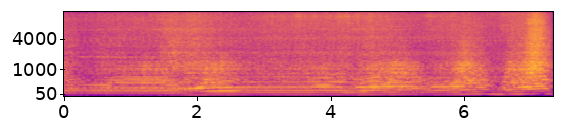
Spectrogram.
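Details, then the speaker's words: Budget rat rod truck after radiator leak repair, warm engine started with a little throttle and no choke: steady, somewhat noisy idle with smooth even revs on throttle blips; runs well, no more leaks. "well then she starts easy she runs okay and there's nothing falling out anymore no more leaks"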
